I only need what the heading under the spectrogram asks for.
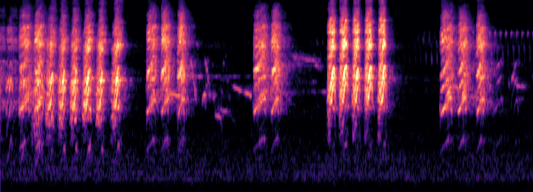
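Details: Black-billed magpie giving harsh, rasping chatter: rapid bursts of raucous chak notes, a long run of about nine followed by four shorter volleys, with brief pauses between.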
